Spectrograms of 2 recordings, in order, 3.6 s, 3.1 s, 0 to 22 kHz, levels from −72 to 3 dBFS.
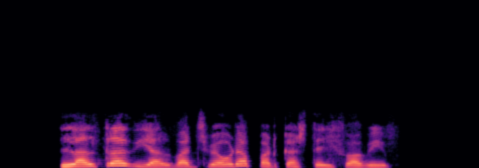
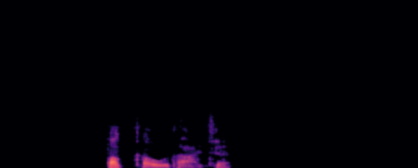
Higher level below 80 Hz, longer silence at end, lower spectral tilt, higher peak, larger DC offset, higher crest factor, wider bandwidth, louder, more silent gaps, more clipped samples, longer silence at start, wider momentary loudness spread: first, -70 dBFS vs -78 dBFS; second, 0.7 s vs 1.4 s; about the same, -4 dB/octave vs -5 dB/octave; first, -2 dBFS vs -6 dBFS; neither; second, 16 dB vs 28 dB; about the same, 7.6 kHz vs 7.2 kHz; first, -17 LUFS vs -28 LUFS; second, none vs 0.96-1.00 s; neither; second, 0.45 s vs 0.8 s; second, 9 LU vs 14 LU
